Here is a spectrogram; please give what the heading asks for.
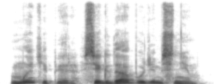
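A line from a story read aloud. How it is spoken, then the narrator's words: Calm. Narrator (Russian): спокойно сказала Эмальза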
